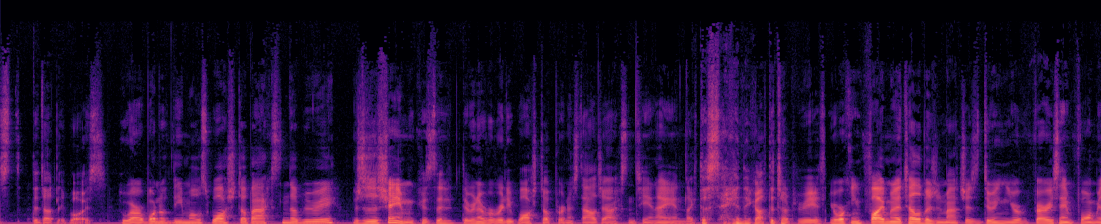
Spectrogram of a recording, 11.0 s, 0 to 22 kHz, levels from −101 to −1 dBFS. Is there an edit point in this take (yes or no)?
yes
